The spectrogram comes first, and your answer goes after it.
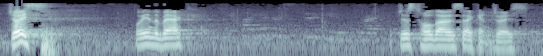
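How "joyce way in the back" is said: loud, high call of a name; sharp raised call across a room. Real, not acted. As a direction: call out to someone at the back. Calling on someone across the room.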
